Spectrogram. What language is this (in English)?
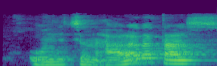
Kabyle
